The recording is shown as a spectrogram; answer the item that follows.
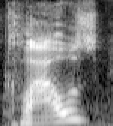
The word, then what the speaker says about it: Claus: Not claws. It's pronounced claus as in cl k l. mouse without the m.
